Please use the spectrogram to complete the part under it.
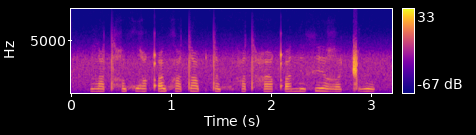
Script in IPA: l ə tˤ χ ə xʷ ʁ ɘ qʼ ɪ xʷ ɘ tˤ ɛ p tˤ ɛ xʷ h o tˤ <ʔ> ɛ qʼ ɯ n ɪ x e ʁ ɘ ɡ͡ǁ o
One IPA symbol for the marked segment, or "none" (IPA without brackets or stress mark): h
